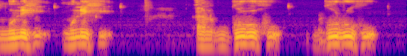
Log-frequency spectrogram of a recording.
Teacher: Nominative singular, munih, munihi, munihi, and that shadow vowel reflects the vowel before the visarga. So in pause, in isolation, end of a sentence, it would tend to be pronounced munihi, munihi, and guruhu, guruhu.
